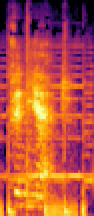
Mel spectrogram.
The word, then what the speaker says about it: vignette: to hear the pronunciation vignette vignette vignette vignette yeah that's what it says all right so it's settled then yeah the g is not pronounced yes since i am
